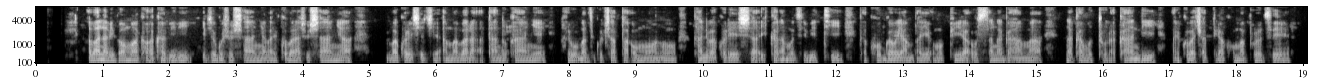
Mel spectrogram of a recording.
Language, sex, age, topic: Rundi, female, 18-24, education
